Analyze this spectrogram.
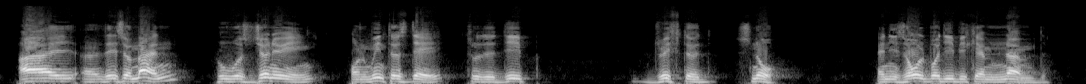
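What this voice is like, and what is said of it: Speaker's own foreign accent. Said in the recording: “I hope you don't mind my accent”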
